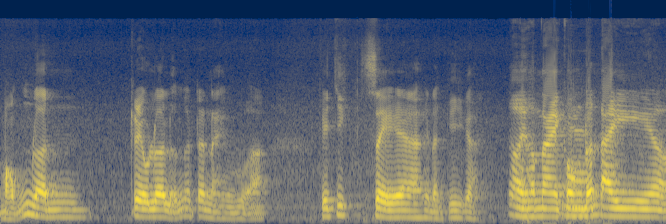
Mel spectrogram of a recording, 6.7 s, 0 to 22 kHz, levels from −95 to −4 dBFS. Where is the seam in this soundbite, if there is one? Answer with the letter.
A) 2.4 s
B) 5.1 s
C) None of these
B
